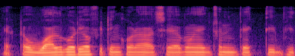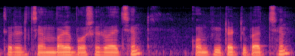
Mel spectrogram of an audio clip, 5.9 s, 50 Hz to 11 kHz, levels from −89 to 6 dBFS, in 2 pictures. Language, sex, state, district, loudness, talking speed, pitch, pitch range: Bengali, male, Tripura, Unakoti, -19 LUFS, 160 wpm, 110 Hz, 110-115 Hz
